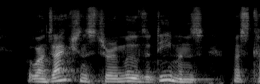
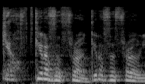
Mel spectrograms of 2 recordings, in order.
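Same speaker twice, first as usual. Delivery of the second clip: a higher, indignant order off the throne; mildly heated ministers ordering a demon down; upset attendants; 7 semitones higher, faster than usual. Acted. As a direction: shoo the intruder off, affronted. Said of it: "get very upset".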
